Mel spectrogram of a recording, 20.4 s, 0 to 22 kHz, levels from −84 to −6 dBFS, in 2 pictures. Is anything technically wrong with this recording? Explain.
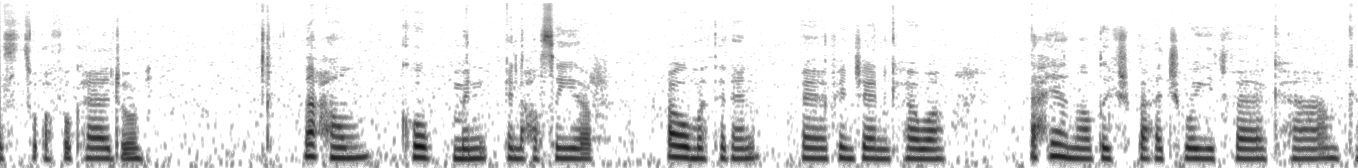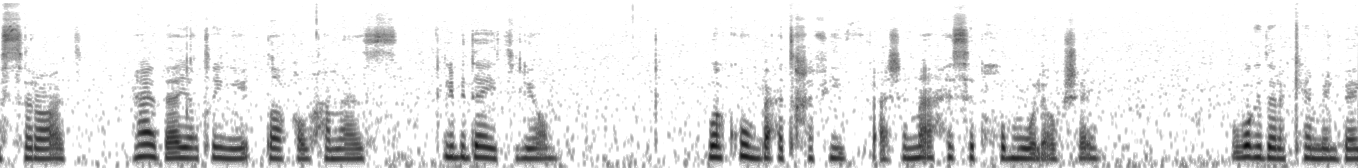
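Yes. The speech recording suffers from overdone noise removal, present from start to finish. A noise reduction process was pushed too hard, so any frequency band sitting close to its noise estimate is pulled sharply down or switched off. Quiet components of the voice fall below that threshold and are removed along with the noise. The result is a lowered background scattered with twinkling, chirpy specks.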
